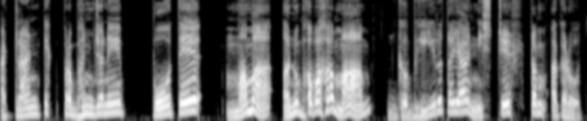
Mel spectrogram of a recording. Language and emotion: Sanskrit, surprised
